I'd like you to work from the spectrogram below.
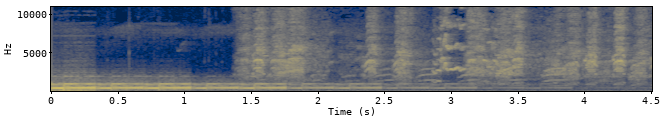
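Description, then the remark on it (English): A loud, dense chorus of pigeons squawking and chattering fills a pigeon enclosure, the calls overlapping continuously over a steady low hum, with no one speaking. “Okay, and here we are by the pigeon enclosure. As you can hear, their squawks are quite deafening.”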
